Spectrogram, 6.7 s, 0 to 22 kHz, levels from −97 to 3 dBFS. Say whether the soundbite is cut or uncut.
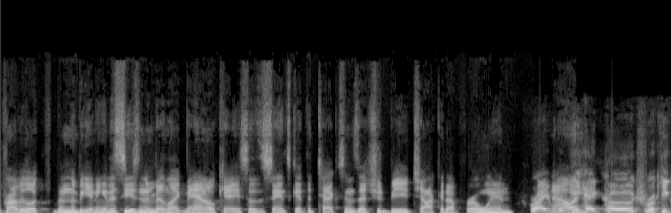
cut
